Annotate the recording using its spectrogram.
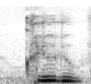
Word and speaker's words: Cthulhu: Hein, Joshi, lui, le prononce Cloulou.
